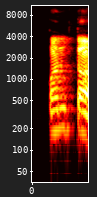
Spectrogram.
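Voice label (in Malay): "kontot", Malay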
